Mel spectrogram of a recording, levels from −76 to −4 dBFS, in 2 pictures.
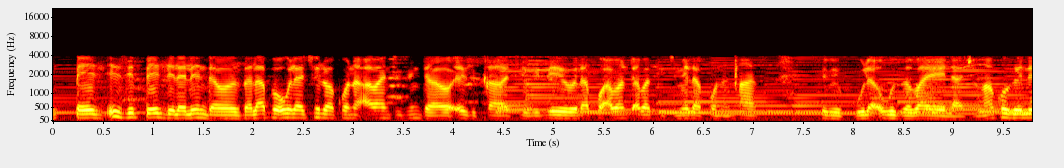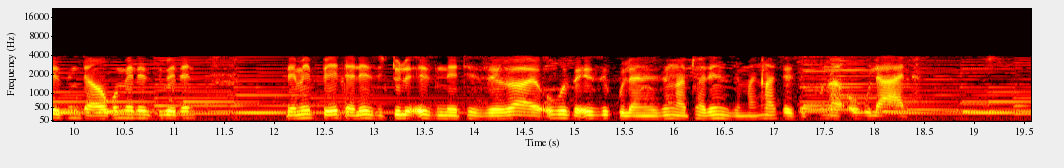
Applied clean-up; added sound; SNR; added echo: none; Harp; 11 dB; none.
